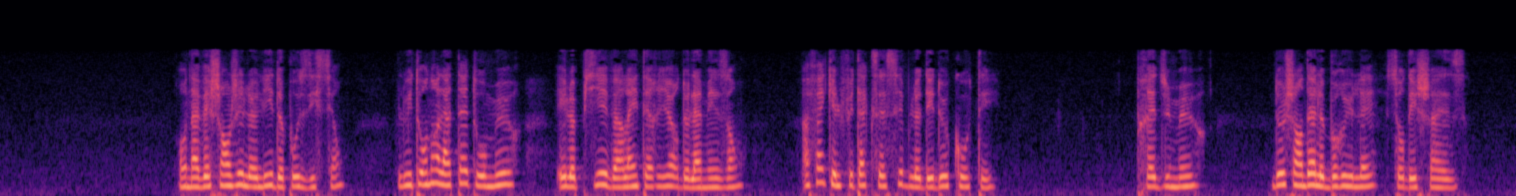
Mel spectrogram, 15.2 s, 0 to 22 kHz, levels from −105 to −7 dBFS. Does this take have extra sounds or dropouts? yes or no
no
